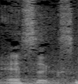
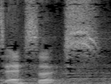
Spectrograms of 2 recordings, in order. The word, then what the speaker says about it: Asics: And are we officially calling it Essex, not Asics? What's the in-house? – Well, in-house, I think it's Essex in New Zealand, but I definitely think the correct pronunciation is probably Asics, but we'll just keep the Kiwis.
